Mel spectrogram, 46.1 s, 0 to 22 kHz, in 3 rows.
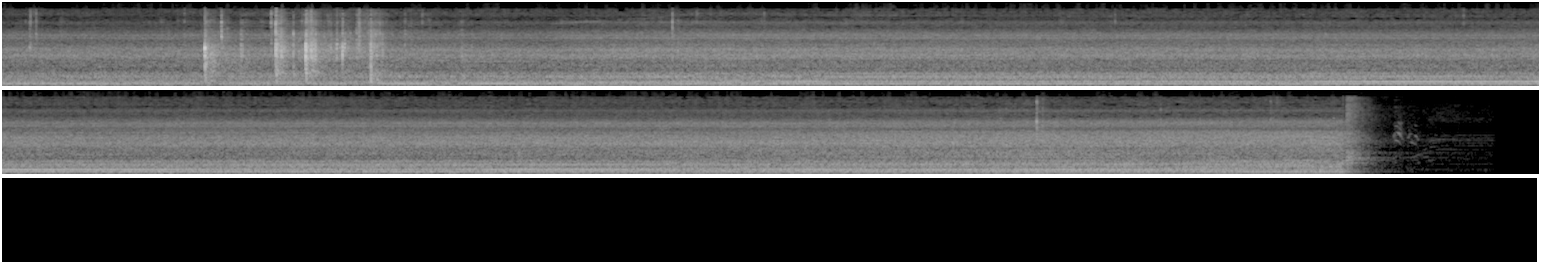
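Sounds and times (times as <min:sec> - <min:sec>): forestry machine engine humming: 0:00.0 - 0:29.1.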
